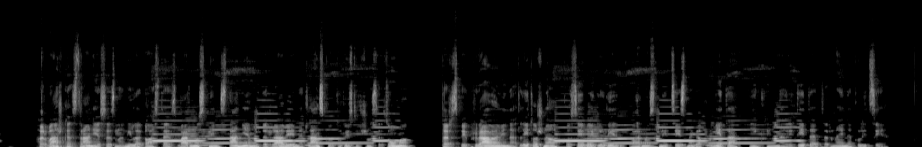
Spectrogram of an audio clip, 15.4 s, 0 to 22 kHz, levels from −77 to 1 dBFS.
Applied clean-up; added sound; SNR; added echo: classical method Wiener filter.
